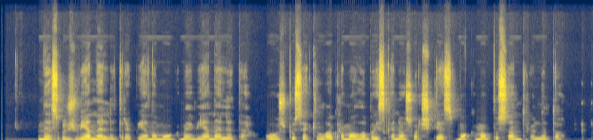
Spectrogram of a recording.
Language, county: Lithuanian, Kaunas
